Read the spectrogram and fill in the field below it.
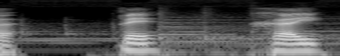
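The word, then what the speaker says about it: ApJ: gernal El diario astrofísico cuyo acrónimo en inglés es a PJ y se pronuncia a p Hi es una revista científica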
